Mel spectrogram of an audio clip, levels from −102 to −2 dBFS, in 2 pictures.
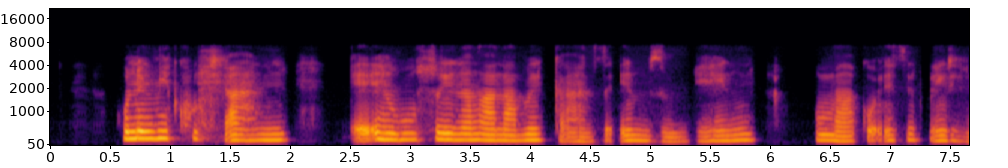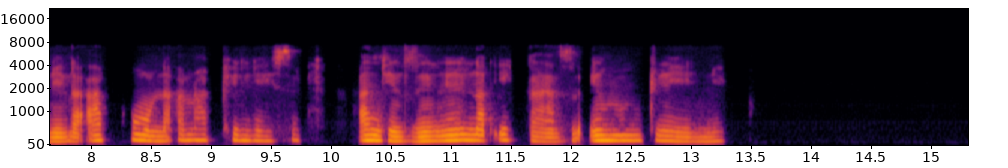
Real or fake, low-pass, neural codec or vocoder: fake; 7.2 kHz; autoencoder, 22.05 kHz, a latent of 192 numbers a frame, VITS, trained on one speaker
